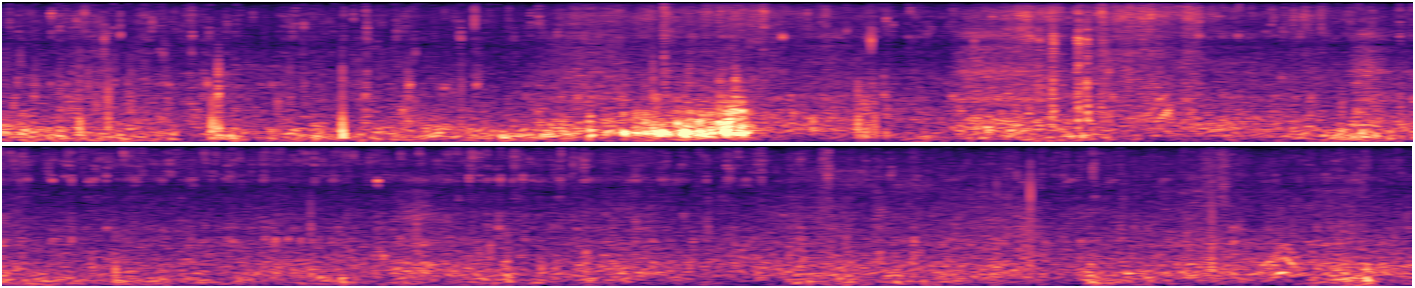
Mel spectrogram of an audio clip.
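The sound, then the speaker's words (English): Water dripping and trickling in a steady, continuous stream, a bright splashing hiss that holds at an even level throughout with a brief swell early on. No voices are heard. “There's another drip of water. It sounds like someone having a wee.”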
